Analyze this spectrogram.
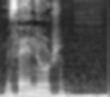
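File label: good afternoon, arabic egyptian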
